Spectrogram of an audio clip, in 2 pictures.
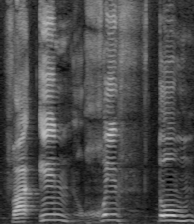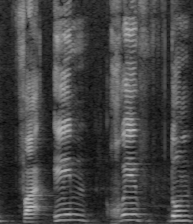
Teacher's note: यहां इजहार का कायदा कोई गुना नहीं करना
